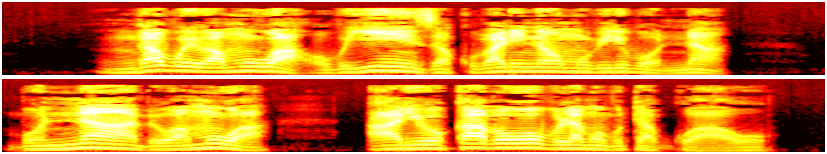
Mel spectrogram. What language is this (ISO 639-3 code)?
lug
